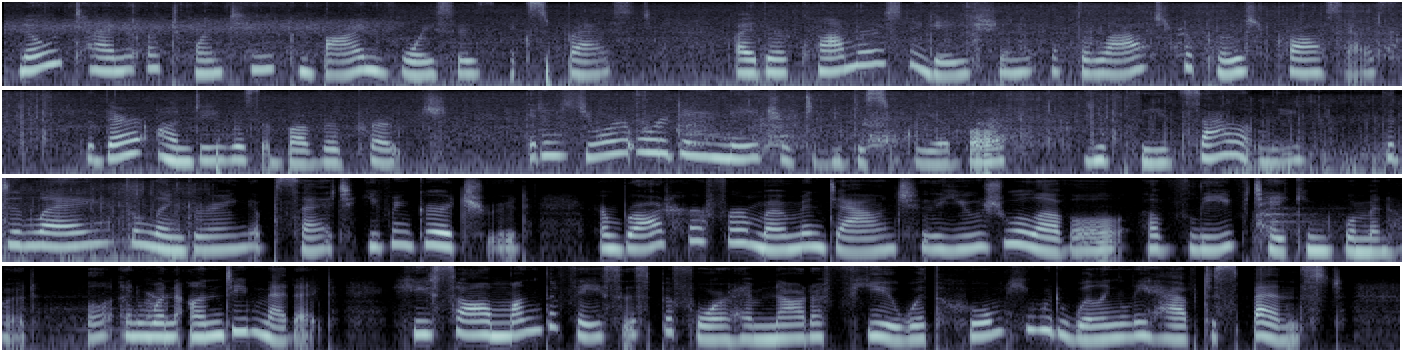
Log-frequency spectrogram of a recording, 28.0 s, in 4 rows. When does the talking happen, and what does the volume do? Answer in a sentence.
You can hear the talking from 0.1 to 27.9 s, at a steady volume.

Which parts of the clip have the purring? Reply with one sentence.
You can't hear the purring here.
